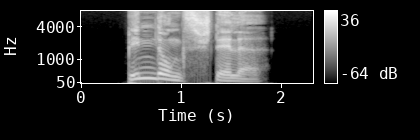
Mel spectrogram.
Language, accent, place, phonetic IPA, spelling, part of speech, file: German, Germany, Berlin, [ˈbɪndʊŋsˌʃtɛlə], Bindungsstelle, noun, De-Bindungsstelle.ogg
- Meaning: binding site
